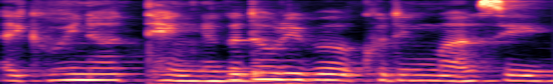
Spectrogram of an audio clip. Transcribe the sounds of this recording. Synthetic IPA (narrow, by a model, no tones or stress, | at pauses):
ɐjkʰojnɐtʰeŋnɐɡɐdɐwɾibɐkʰudiŋmɐːsi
